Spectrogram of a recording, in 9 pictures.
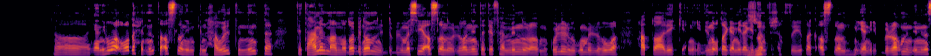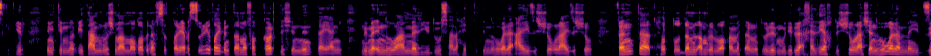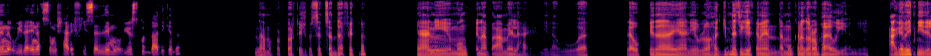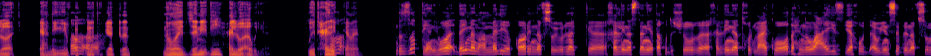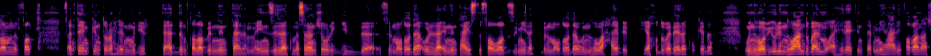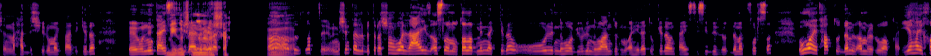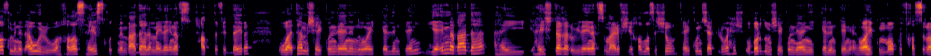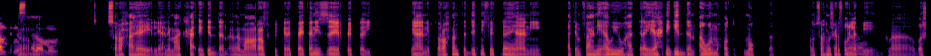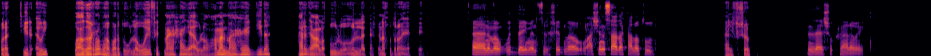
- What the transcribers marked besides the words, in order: tapping
- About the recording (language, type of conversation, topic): Arabic, advice, إزاي تتعامل لما ناقد أو زميل ينتقد شغلك الإبداعي بعنف؟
